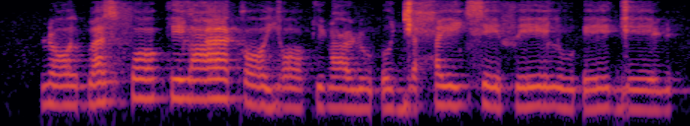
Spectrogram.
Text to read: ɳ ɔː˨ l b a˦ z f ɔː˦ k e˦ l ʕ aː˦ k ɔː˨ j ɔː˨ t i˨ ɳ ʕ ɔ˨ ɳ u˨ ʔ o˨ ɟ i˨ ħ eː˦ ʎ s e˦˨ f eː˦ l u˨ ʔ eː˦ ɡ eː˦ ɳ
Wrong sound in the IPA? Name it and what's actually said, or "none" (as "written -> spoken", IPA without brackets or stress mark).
t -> k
